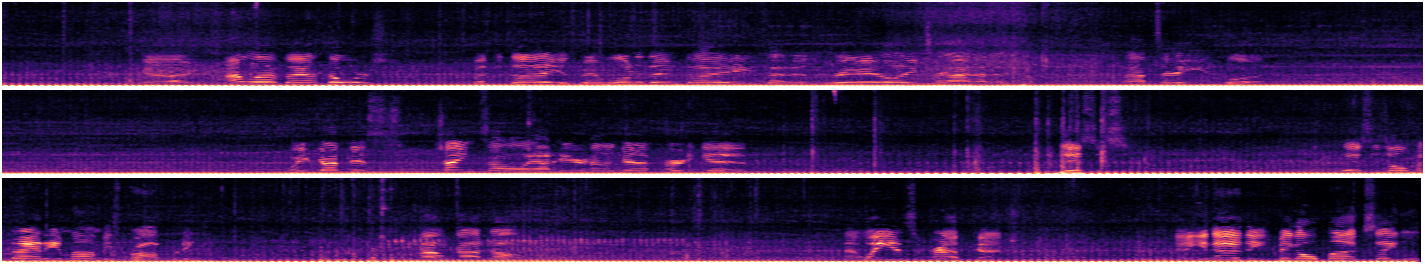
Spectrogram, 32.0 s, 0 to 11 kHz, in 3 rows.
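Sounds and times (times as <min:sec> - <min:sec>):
atv engine droning: 0:00.0 - 0:31.9.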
